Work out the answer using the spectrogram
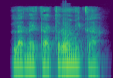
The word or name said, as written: La mecatronica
